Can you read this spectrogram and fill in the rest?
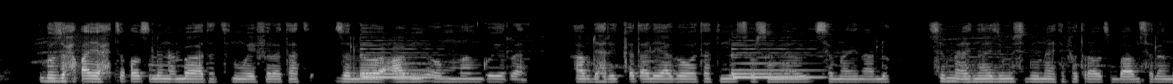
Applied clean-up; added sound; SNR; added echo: classical method spectral subtraction.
